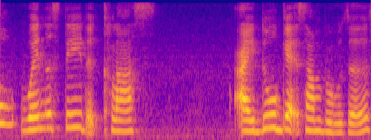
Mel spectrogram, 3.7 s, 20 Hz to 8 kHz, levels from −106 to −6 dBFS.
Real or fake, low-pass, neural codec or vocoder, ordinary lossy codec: fake; 7.2 kHz; vocoder, 22.05 kHz, 80 mel bands, WaveNeXt; none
